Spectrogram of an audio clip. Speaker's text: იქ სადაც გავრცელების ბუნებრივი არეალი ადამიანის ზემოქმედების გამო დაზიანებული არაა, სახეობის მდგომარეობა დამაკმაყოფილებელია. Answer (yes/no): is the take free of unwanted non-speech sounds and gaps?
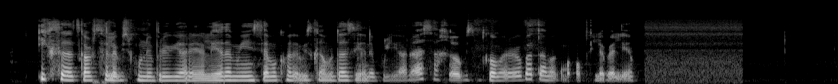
yes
